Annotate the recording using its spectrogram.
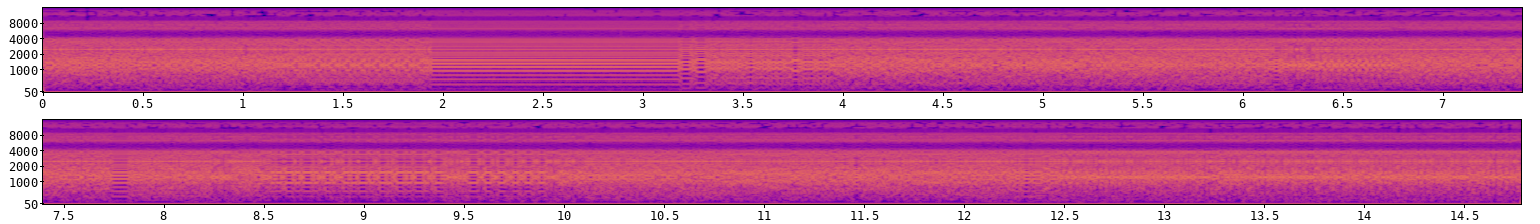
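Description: A ZX Spectrum loads a program from cassette tape with a harsh, steady data screech.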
